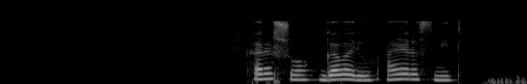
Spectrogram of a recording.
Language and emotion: Russian, neutral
